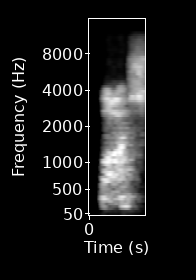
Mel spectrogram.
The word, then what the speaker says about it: gouache: Gouache. Yeah. Wash, I guess.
